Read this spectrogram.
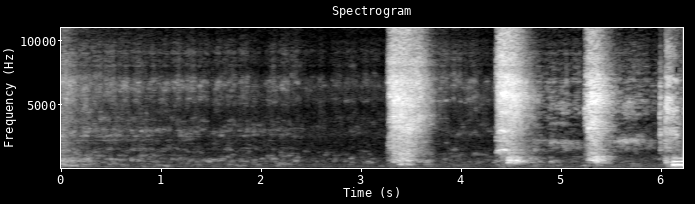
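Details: Household cats with a cold (feline upper respiratory infection), on medication, with a vet advising it must run its course. Four sharp, hissy sneezes in quick succession after a quiet stretch.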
